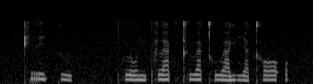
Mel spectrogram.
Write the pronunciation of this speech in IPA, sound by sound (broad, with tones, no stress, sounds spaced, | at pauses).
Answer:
kʰ r i˦˥ ʔ k ɯ˨˩ k̚ | pʰ l o˨˩ n pʰ l a˦˥ k̚ tʰ ɯ˧ a̯ kʰ u˩˦ a̯ j i˩˦ a̯ kʰ ɔ˦˥ ʔ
